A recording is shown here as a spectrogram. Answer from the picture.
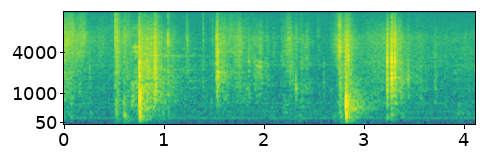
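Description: Unwrapping and handling a paper gift box: a few short rustles and taps of paper and cardboard, the loudest a little under three seconds in.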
